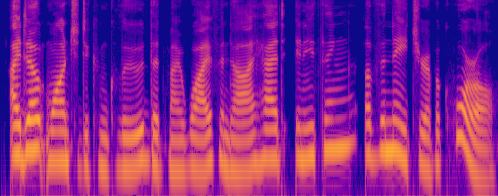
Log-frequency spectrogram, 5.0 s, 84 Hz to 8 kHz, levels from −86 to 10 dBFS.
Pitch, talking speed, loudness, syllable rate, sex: 190 Hz, 230 wpm, -20 LUFS, 5.6 syllables/s, female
